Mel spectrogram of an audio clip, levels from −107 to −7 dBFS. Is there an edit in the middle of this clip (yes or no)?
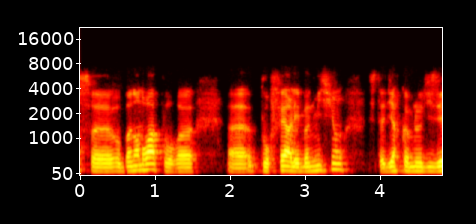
no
